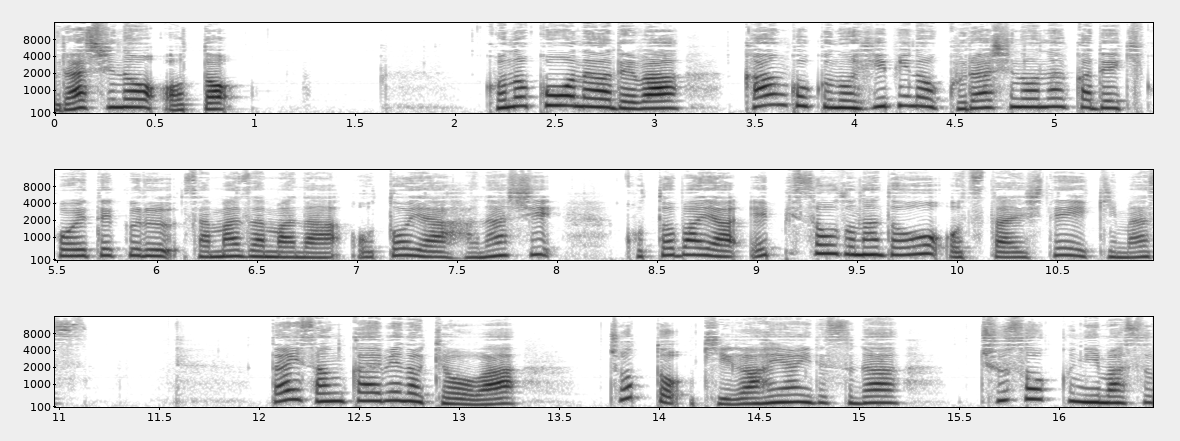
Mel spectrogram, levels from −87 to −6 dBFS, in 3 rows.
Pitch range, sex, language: 225-310 Hz, female, Japanese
